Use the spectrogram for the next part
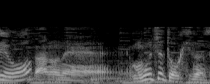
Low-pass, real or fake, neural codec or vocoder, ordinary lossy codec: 7.2 kHz; real; none; MP3, 24 kbps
